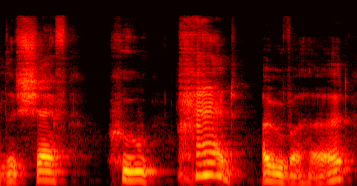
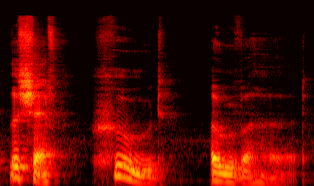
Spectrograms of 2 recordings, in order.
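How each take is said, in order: First: The word had is said in full. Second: The word had is contracted onto who. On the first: The speaker calls it wrong. "I didn't say" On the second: The speaker calls it right. "I said"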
